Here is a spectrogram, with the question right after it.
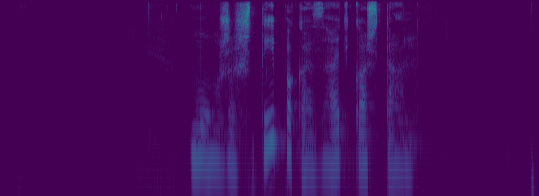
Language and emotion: Russian, neutral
